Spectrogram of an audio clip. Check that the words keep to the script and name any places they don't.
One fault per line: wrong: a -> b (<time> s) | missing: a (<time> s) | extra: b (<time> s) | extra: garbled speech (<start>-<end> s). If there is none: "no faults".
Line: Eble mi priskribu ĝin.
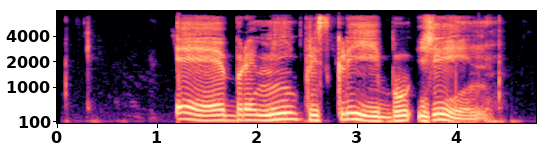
no faults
